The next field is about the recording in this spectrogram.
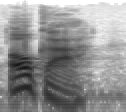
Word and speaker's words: ochre: Ochre pronounced Oka.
